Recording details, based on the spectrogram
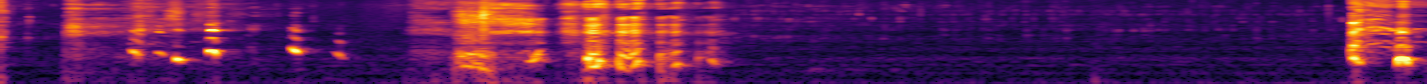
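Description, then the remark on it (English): Liquid crackle and pour-like bursts, like a carbonated drink fizzing and popping in irregular spurts, then a few seconds of quiet before one last short burst. “This kind of sounds like a pot boiling. Sounds like Pop Rocks to me.”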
